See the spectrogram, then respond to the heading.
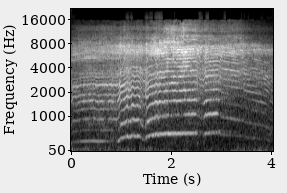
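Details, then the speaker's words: Hobao VS2 nitro buggy at about 42°F, near bottom of tank, after pushing carb lid fully down: revs up and settles cleanly, smooth pitch changes, secondary idle gone. Normal running. "you hear it settle down that's good now this is what it's supposed to run like guys it's finally there"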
